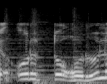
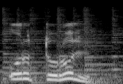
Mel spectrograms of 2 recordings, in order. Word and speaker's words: Ertuğrul: दुरुस्त कर लें कि इसका नाम जो कि उर्तुगरुल कहा जाता है, इसका असल नाम है उर्तुरुल, क्योंकि ये तुर्की के बहुत बड़े मुजाहिद थे और टर्किश ज़ुबान में गैन का लफ्ज़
